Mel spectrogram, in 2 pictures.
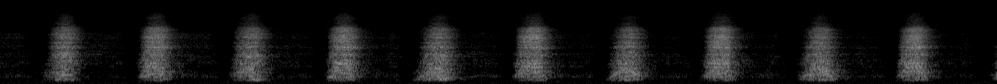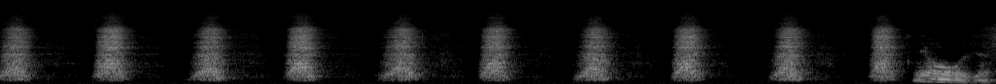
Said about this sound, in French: expire de chaque côté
